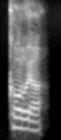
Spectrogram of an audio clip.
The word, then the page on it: coir: Indian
